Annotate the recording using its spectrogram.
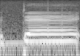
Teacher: make the change to the vowel as immediate as you can so that there's no extra glide sound in between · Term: two separate vowels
